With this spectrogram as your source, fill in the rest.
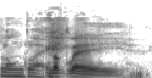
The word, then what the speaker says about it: Lenglet: people messaged and said, how do you say his name? I don't know, but people now tell me it's Longley. Longley.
